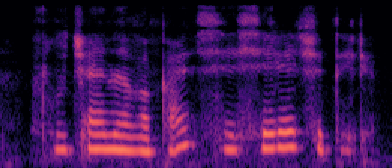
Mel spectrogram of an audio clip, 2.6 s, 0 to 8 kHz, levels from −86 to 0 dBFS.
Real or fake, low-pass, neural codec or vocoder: fake; 7.2 kHz; codec, 16 kHz, 4 kbps, FreqCodec, smaller model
